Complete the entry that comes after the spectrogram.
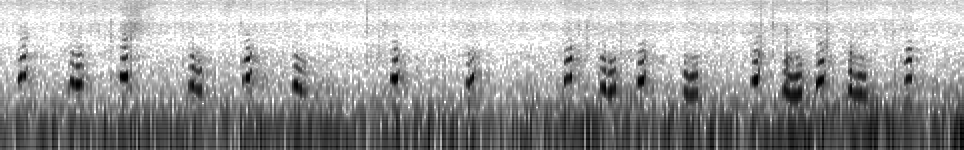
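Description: Faint, short downward-sliding bird calls, two or three a second, irregular and overlapping, like soft peeps or clucks.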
